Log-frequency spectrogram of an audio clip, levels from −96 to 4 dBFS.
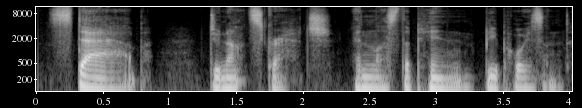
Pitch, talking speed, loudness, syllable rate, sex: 115 Hz, 135 wpm, -21 LUFS, 3.7 syllables/s, male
